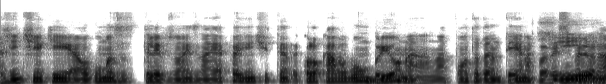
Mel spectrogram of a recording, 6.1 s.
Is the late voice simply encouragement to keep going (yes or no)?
no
